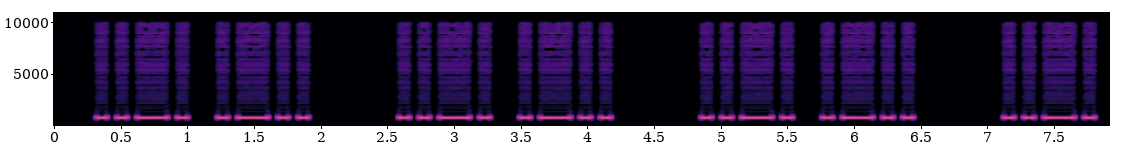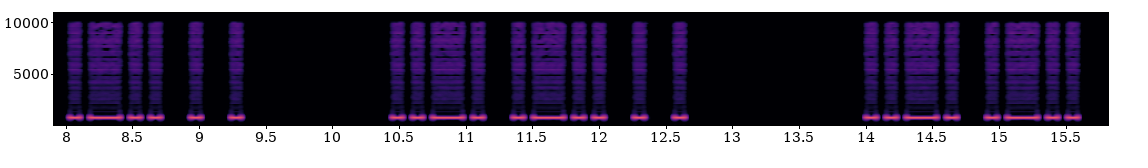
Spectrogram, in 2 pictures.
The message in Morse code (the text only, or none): FL FL FL FLEE FLEE FL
